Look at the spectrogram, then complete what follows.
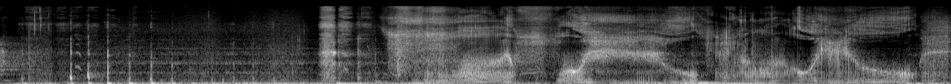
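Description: After a few sharp clicks and taps, a loud, rough tiger growl rises and swells in several long, snarling bursts, apparently voiced by a person imitating the animal.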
